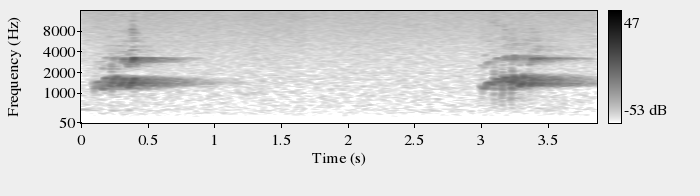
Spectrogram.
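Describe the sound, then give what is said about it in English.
A hawk owl call used as a segment jingle: two loud, bright, piercing calls, each a steady high note with a higher overtone lasting just under a second, separated by about two seconds of quiet. “That's the sound of Swoop the Hawk Owl”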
